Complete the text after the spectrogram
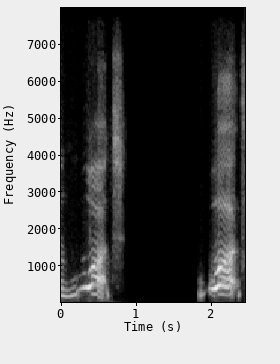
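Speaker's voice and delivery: very high-pitched disbelieving squeak; baffled high yelp; incredulous. Real, not acted. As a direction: shoot way up in pitch, questioning. Incredulous reaction to her excuse.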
